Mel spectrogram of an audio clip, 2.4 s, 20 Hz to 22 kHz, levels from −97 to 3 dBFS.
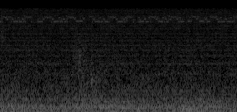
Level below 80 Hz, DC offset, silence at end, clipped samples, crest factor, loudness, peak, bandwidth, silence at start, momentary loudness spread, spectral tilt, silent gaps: -70 dBFS; under 0.1%; 0 s; under 0.1%; 14 dB; -61 LUFS; -48 dBFS; 16 kHz; 0 s; 1 LU; -4 dB/octave; none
